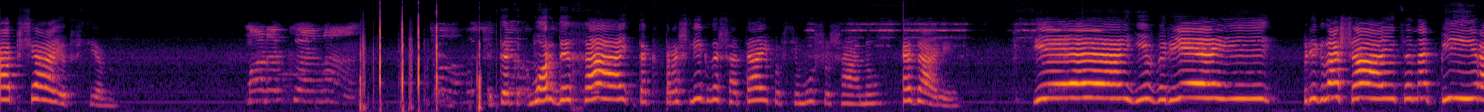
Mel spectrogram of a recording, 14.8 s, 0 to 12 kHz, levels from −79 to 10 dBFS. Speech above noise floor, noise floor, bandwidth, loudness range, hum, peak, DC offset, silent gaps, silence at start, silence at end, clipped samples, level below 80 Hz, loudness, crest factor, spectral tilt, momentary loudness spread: 34 dB; -51 dBFS; 12 kHz; 13 LU; none; 0 dBFS; under 0.1%; none; 0 s; 0 s; under 0.1%; -58 dBFS; -15 LUFS; 18 dB; -3 dB/octave; 19 LU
